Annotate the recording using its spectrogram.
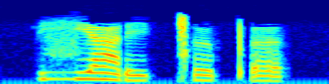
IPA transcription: zʲ a ɾ i ǀ ɵ pʼ ə

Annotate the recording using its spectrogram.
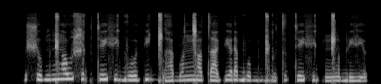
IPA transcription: ʃ u b ŋ͡ǁ ɔ w ɕ ɒ k t y fʲ a ɡ w u pʲ e ɡ͡ǁ a b ɒ ŋ͡ǀ ɒ t a pʲ ɔ ɾ a b w u b ɡ͡ǁ u t ə t y fʲ ɒ k ŋ͡ǁ ə b y vʲ u

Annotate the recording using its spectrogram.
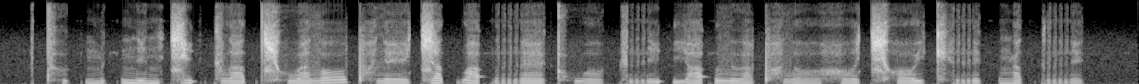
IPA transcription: tʰ ɯ˨˩ k̚ m e˥˩ k̚ n i˧ n t͡ɕ i˥˩ ʔ k l a˦˥ t̚ t͡ɕʰ u˦˥ a̯ l ɔː˥˩ pʰ l eː˩˦ t͡ɕ a˦˥ t̚ w a˨˩ ʔ r ɛː˦˥ kʰ w ɤː˨˩ k r i˨˩ ʔ j a˦˥ ʔ l ɯ˩˦ a̯ pʰ l ɤː˩˦ h ɤː˦˥ t͡ɕʰ ɤː˥˩ j kʰ r e˥˩ k̚ ŋ a˥˩ t̚ p r e˨˩ k̚

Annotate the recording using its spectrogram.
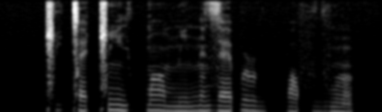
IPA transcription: ǁ i̤ ǀ ɛ ǁ ĩ j ṳ k͡p ɔ̃ m ĩ n ɛ̃ z ɛ p u ɭ ṳ pː ɔ f ṳ v õ

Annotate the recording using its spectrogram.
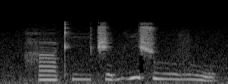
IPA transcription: h aː kʰ iː t͡ʃ e bʱ i ʃ uː v u

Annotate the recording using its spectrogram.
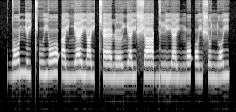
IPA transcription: d ɔ nʲ œ j cʰ u j ɔ ʔ a j ʎ æ j a j cʰ æ ɳ œ ʎ æ j ʃ a ɡ i j æ j ŋ ɔ ʔ ɔ j ʃ ɔ ɲ ɔ j

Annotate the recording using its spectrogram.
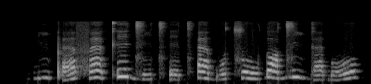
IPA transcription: ɠ i˧˥˧ pʼ æ˩˥ f æ˧˥˧ kʼ e˥ d͡z i˨ t͡sʼ e˨ t͡sʼ æ˥˧ b o˩˥ t͡s o˥˧ w ɗ ɒ˥˧ d͡z i˥˧ ɡ æ˨ ɠ o˩˥

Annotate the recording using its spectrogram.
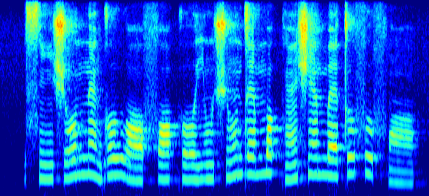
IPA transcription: s ĩ˨ ʃ o˨˦ n ɛ̃˦˨ ɡ o˧ w ɔ˨ f ɔ˨ k o˨ j ũ˨ ʃ ũ˨˦ d ɛ˦ m ɔ˦˨ k ɛ̃˨˦ ʃ ɛ̃˦ m ɛ˧ t u˦ f u˦˨ f ɔ̃˨

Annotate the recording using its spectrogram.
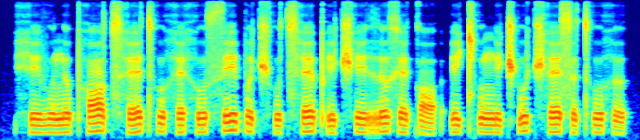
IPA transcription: h e β ʊ n ə pʰ ɒ t͡sʰ ɛ tʰ ʊ h ɛ h ʊ θ e p ə t͡ʃʰ ʊ t͡sʰ ɛ pʼ e t͡ʃʰ e r ə x ɛ k ɒ | ʔ e cʰ ʊ ŋ e t͡ʃʼ ʊ t͡ʃʰ ɛ s ə tʰ ʊ h ə

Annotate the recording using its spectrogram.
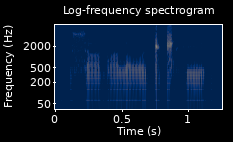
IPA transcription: s ʊː dˤ ɛ ðˤ uː t ǁʰ ɪ

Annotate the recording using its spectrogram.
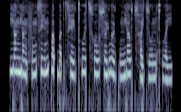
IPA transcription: j ɐ˧ ŋ j ɐ˨˩ ŋ f ʊ˨˥ ŋ s iː˨˥ n p ɐ˨ p̚ w ɐ˨˥ k̚ t͡sʰ e˨ j kʷʰ iː˧ t͡sʰ o˨˧ w s ɵ˨˥ ɥ w ɵ˨˩ ɥ kʷ ɪ˨˧ ŋ j ɐ˧ w t͡sʰ ɐ˨˩ j t͡s uː˨ n kʷʰ ɐ˨ j

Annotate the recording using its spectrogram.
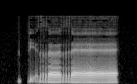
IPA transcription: pʲ ə̰ r əː r ɛː

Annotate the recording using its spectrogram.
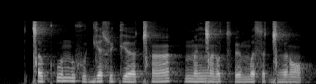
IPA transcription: ǀ ə kʷʰ e m e xʷ ɛ ɡʲ ɛ ɬ y kʲ œː ǀʰ œ̃ː | m ɛ̃ ŋ͡ǀ œ̃ ɾ o t͡sʼ ø m ə s œ ɡ͡ǀ œː ɾ ɔ̃

